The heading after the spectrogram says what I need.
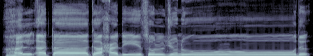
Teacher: تا کو کھینچ کر پڑھیں گے، تا کے اوپر کھڑی زبر ہے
